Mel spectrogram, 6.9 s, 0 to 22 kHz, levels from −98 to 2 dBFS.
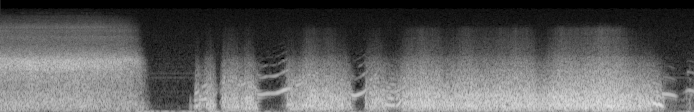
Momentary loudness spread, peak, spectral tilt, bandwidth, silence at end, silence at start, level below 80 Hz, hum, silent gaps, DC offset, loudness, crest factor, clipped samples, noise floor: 10 LU; 0 dBFS; -7 dB/octave; 11 kHz; 0 s; 0 s; -36 dBFS; none; none; under 0.1%; -17 LUFS; 16 dB; under 0.1%; -38 dBFS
